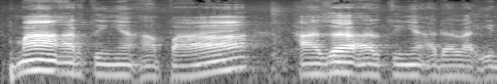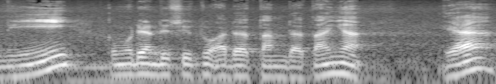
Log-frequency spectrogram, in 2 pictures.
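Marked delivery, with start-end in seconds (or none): none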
